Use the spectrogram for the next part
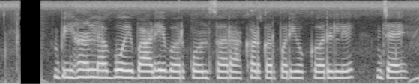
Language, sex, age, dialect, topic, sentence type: Chhattisgarhi, female, 18-24, Northern/Bhandar, agriculture, question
